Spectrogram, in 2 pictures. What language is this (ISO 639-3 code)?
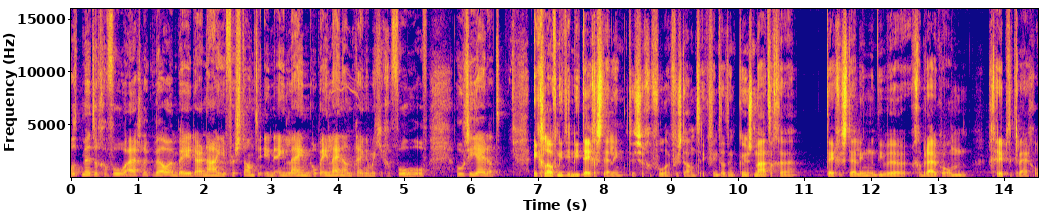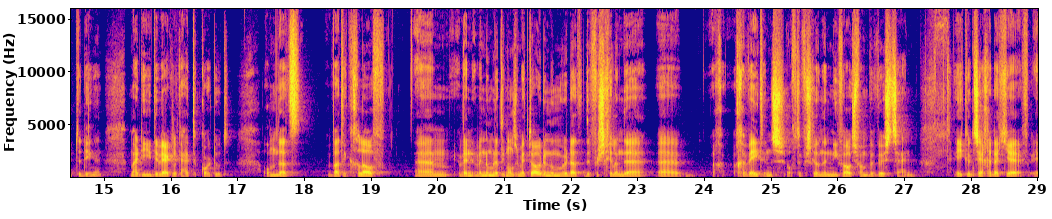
nld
